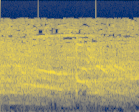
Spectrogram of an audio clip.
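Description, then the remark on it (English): A crowd roars and cheers steadily at a basketball game between the Bearcats and Northwest, a loud, dense wash of voices with rising shouts and whoops running throughout. “And a good crowd on hand. Starting to get into this one a little bit.”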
